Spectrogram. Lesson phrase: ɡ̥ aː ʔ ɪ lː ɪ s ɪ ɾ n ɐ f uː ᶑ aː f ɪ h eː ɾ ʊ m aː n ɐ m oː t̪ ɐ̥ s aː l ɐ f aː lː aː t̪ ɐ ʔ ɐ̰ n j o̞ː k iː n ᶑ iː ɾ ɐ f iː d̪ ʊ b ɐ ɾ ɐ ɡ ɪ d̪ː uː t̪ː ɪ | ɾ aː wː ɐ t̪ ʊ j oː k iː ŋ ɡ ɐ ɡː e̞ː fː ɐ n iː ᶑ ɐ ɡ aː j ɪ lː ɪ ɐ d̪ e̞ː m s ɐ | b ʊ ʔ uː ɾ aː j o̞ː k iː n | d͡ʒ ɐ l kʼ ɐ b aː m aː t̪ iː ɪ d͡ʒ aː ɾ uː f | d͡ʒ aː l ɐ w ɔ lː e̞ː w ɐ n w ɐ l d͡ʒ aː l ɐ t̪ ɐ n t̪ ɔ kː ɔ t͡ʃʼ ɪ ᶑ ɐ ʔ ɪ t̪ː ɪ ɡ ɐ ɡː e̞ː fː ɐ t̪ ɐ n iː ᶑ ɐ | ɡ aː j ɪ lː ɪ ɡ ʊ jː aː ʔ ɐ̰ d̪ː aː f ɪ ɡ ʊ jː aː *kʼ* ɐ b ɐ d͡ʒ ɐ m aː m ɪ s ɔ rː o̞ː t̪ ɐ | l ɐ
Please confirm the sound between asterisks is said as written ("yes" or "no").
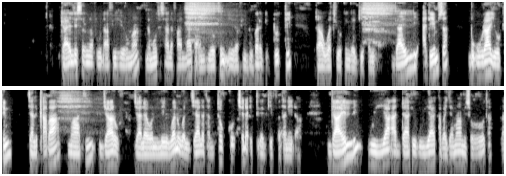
no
